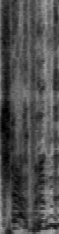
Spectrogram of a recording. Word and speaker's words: Cap'n: The fact you said it right, Cap'n, not Captain, you said Cap'n Crunch.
